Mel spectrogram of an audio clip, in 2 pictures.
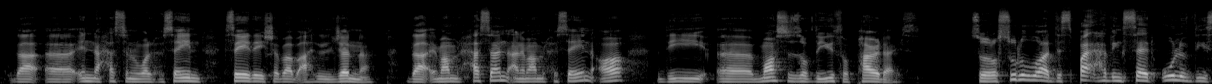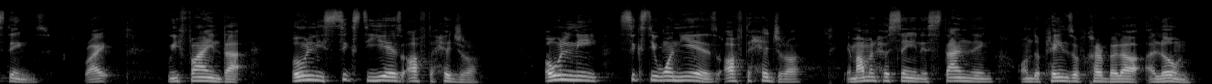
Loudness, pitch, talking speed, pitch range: -28 LUFS, 145 Hz, 145 wpm, 130-170 Hz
